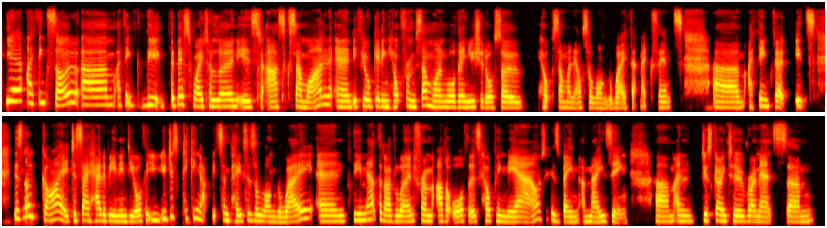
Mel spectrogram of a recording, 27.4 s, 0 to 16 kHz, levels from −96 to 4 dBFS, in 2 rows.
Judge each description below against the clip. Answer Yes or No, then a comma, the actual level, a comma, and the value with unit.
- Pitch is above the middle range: Yes, high, 195 Hz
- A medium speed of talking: Yes, average, 190 wpm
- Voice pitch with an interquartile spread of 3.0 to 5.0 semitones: Yes, average, 4.6 semitones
